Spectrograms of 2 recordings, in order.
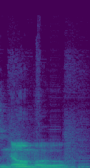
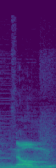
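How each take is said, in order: First: The final u vowel is fully pronounced. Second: The final u vowel is cut off. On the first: The speaker calls it wrong. "I thought that was Nomu" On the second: The speaker calls it right. "you just cut the the Mu"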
